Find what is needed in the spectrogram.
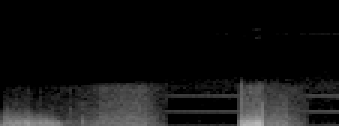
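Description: Radio hiss on the mission audio loop just after a call-out, fading away within about a second, then a short clipped burst near the end.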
